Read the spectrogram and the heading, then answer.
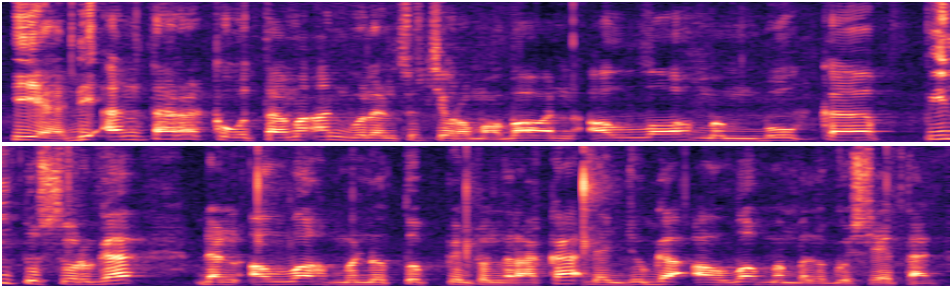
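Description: A man in his thirties preaching in an energetic, emphatic way on a television studio set, speaking into a lapel mic. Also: a little high, normal speed, a little hiss or hum. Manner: energetic, emphatic, enumerating points. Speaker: Islamic preacher on a TV show. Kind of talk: television sermon.

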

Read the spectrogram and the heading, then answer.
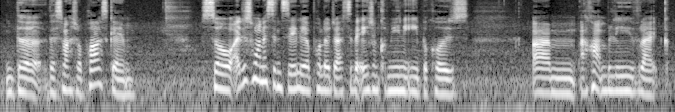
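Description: A young adult woman talks candidly to camera in a slangy, rambling way, repeating phrases for emphasis. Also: low voice. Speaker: vlogger. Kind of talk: candid casual talk to camera. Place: inside a car, in the driver's seat. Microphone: camera mounted near the dashboard. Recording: loud car and outdoor noise.

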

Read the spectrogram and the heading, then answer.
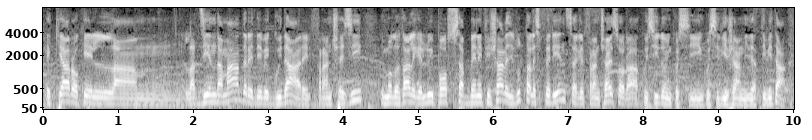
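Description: A man's voice: mid-range voice, a little fast, few pauses. A middle-aged man explaining a business as an interview guest, speaking into a handheld microphone. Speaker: franchise consultant, interview guest. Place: trade fair stand indoors. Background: background music.

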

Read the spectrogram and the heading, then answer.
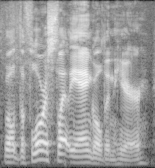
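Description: A man with a lively, swooping voice narrates what his character does at a gaming table. He rambles and restarts his phrases as he works it out. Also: medium pitch, brisk. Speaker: player. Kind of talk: describing his character's actions.

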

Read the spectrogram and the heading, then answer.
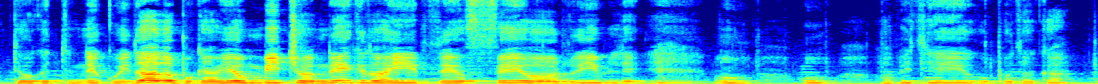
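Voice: mid-range voice, little pitch movement, quick pace, soft background music, lightly acted. A performer voicing a naive, easily frightened childlike boy in a Minecraft roleplay, whiny and stammering as words repeat. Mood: nervous, hushed. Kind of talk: improvised in-character gaming roleplay.

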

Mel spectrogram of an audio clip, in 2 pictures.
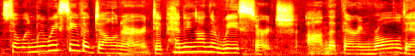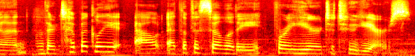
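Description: A middle-aged woman speaks into a lapel mic in a book-lined office, explaining her work at an even pace. Her voice carries heavy vocal fry, and a music bed runs underneath. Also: mid-range voice, moderate pace, few pauses. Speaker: forensic center staff. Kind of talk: interview answers. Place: office with bookshelves.

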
